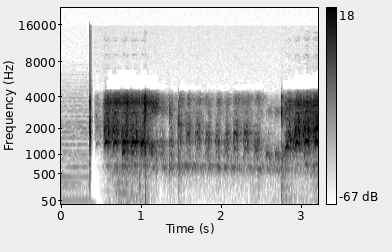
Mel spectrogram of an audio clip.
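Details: Laughing kookaburra giving its territorial call, a distinctive laugh often delivered by several birds at once: harsh, harmonic chuckling broken into rapid pulsed notes, with loud outbursts at the start and again near the end, after a brief tonal sound.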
